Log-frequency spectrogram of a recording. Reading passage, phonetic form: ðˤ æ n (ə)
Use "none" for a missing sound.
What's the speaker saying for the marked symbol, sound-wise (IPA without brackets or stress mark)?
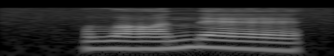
æ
